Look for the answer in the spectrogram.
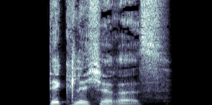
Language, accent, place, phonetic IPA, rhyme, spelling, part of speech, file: German, Germany, Berlin, [ˈdɪklɪçəʁəs], -ɪklɪçəʁəs, dicklicheres, adjective, De-dicklicheres.ogg
- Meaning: strong/mixed nominative/accusative neuter singular comparative degree of dicklich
